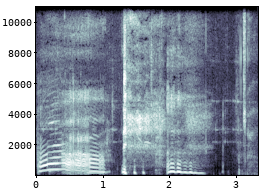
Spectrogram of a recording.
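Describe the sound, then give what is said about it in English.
A man lets out a loud, angry roaring yell, a long strained shout falling in pitch, then a short grunt and a second, briefer roar that trails off. “Loud, angry roar, like, ah!”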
